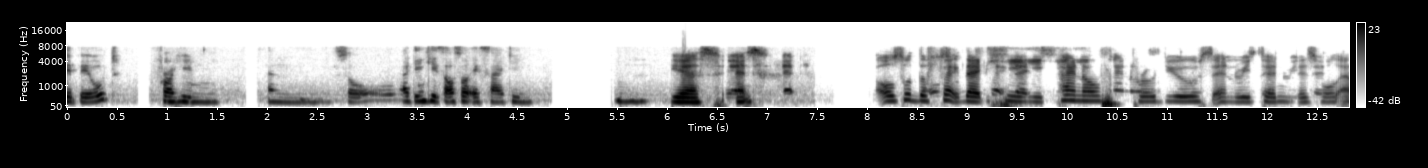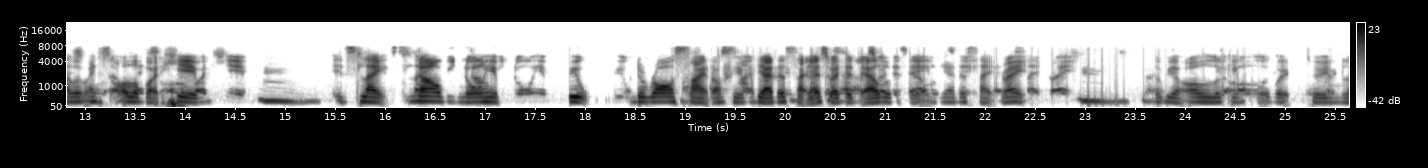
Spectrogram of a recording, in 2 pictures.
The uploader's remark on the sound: This podcast suffered from technical issues therefore it is very echo-y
